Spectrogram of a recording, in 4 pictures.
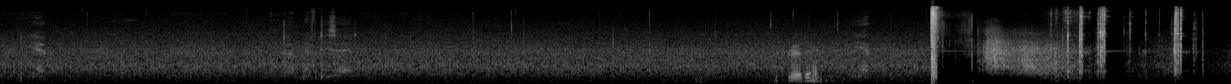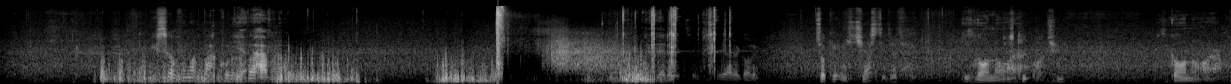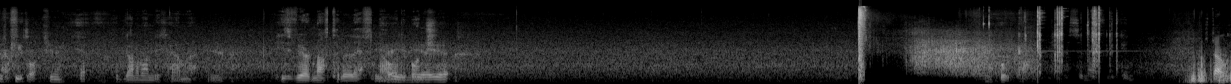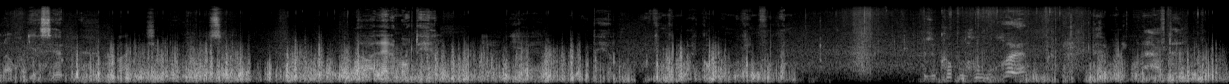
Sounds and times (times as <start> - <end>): Gunshot, gunfire: 33.2 - 34.9.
